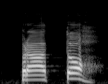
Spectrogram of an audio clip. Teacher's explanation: अह की मात्रा का उच्चारण आधा ह होता है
